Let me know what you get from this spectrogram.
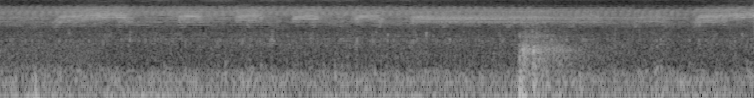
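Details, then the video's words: Cicadas in the Nagano countryside, Japan, drone in summer with a loud, steady, high-pitched buzz and faint pulsing beat, heard in Japan as "miiin-min-min", over low wind rumble. "Cicadas singing sound like this to Japanese."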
